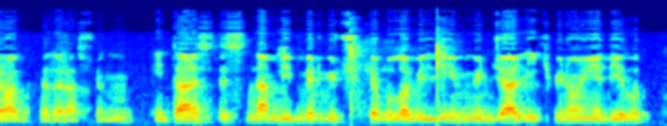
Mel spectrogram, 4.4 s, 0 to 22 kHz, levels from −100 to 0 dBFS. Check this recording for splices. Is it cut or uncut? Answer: cut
